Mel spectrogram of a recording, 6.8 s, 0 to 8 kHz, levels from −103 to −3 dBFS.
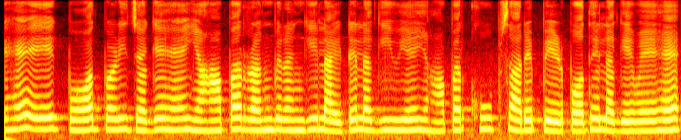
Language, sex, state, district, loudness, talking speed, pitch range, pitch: Hindi, female, Punjab, Kapurthala, -15 LUFS, 200 wpm, 215-235 Hz, 225 Hz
